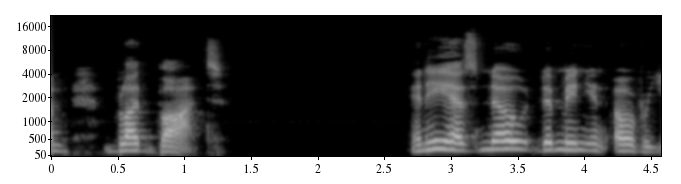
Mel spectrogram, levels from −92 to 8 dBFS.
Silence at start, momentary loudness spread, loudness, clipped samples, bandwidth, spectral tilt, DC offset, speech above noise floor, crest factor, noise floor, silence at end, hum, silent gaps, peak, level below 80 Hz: 0 s; 14 LU; -27 LUFS; under 0.1%; 13.5 kHz; -4.5 dB/octave; under 0.1%; 54 dB; 18 dB; -81 dBFS; 0 s; none; none; -10 dBFS; -82 dBFS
